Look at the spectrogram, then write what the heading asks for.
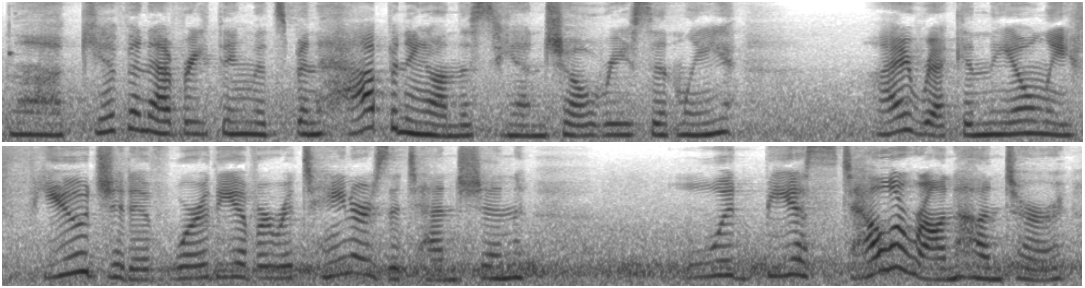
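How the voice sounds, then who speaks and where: A woman voicing a sweet, cheerful young girl who loves cute animals, expressive and playful, in a video game. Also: high-pitched, moderate pace, background noise, lightly acted. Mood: curious, thoughtful. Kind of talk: video game character voice acting.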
